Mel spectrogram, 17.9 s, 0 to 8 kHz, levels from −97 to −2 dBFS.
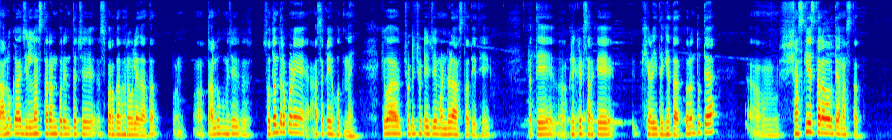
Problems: none marked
